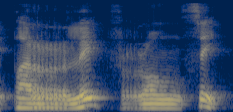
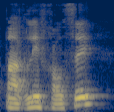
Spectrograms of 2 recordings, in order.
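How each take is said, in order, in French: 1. Le r est roulé avec le bout de la langue. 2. Le r se fait au fond de la gorge. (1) "c'est plutôt le R roulé de l'arabe. J'exagère un peu" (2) "ce n'est pas le R grassé du français"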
